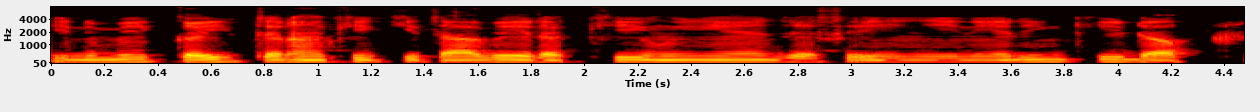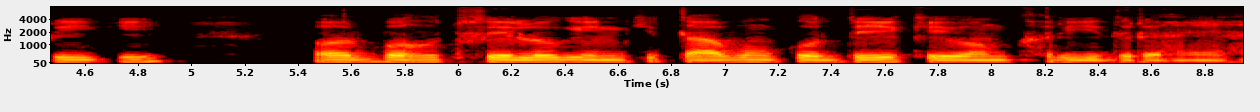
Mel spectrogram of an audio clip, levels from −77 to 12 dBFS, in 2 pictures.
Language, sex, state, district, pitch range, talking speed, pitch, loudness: Hindi, male, Uttar Pradesh, Gorakhpur, 100-110 Hz, 170 wpm, 105 Hz, -22 LUFS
